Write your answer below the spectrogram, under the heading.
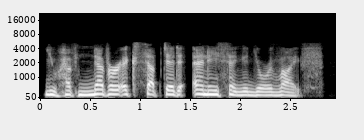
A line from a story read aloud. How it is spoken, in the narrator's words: Rowan snarled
